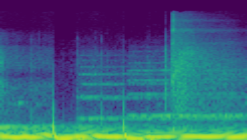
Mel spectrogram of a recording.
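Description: Background music: an electronic track with a deep, pulsing bass, held synth notes and quick falling bass sweeps.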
